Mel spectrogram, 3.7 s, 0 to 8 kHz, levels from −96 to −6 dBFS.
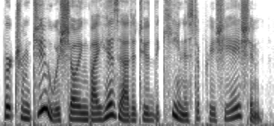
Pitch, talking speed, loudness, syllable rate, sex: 185 Hz, 165 wpm, -18 LUFS, 5.5 syllables/s, female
